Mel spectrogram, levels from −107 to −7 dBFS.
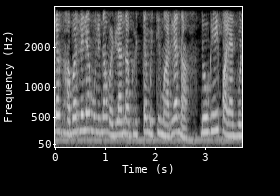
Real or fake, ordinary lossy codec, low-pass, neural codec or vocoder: fake; none; 3.6 kHz; vocoder, 44.1 kHz, 128 mel bands, Pupu-Vocoder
